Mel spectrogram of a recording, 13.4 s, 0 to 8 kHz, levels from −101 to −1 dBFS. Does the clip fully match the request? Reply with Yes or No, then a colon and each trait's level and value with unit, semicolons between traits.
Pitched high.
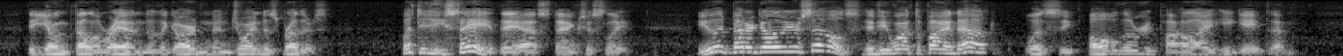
No: low, 130 Hz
